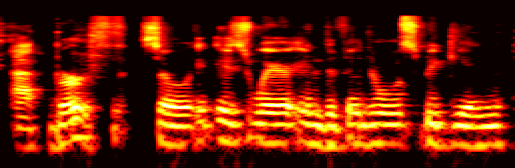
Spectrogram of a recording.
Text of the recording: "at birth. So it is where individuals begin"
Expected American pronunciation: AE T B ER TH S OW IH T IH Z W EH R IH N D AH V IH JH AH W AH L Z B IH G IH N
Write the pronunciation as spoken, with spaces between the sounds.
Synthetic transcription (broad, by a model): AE T B ER TH S OW IH T IH Z W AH R IH N D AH V IH JH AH W L Z B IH G IH N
